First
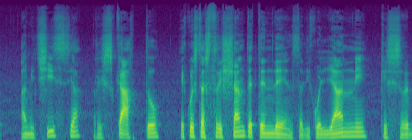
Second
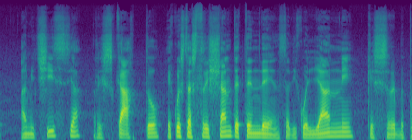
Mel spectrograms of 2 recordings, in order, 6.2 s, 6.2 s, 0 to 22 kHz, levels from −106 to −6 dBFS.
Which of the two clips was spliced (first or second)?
second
